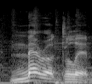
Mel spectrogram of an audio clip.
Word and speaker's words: Meraglim: Meraglim. Meraglim? Meraglim Holdings. Meraglim. Is that how you pronounce it? That's right, sir.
